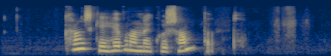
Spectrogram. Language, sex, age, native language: Icelandic, female, 50-59, Icelandic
